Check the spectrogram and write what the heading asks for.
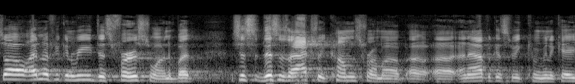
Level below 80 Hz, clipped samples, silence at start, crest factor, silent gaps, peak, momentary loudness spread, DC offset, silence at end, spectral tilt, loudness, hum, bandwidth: -58 dBFS; under 0.1%; 0 s; 14 dB; none; 0 dBFS; 10 LU; under 0.1%; 0 s; -3 dB/octave; -14 LUFS; none; 11 kHz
